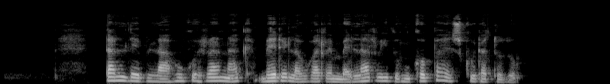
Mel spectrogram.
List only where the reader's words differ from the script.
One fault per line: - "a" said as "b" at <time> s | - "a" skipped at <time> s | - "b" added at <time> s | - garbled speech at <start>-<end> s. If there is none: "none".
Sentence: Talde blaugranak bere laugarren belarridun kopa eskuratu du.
none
